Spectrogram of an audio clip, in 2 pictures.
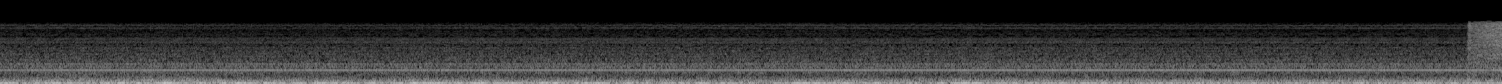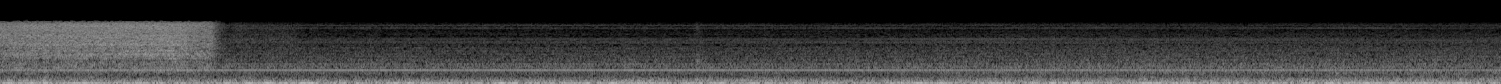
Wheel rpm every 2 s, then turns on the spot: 0, 0, 0, 0, 0, 0, 0, 0, 0, 0, 0, 0, 0, 0, 0.
none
